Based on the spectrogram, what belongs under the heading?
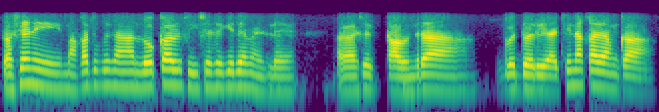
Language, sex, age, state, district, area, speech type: Goan Konkani, male, 18-30, Goa, Tiswadi, rural, conversation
